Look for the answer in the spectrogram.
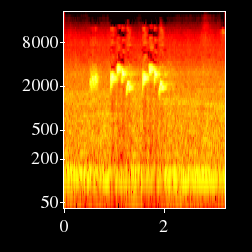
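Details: Red-whiskered bulbul singing a short phrase of clear whistled notes, rising then dropping in quick steps, given once near the middle; steady low hum underneath.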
